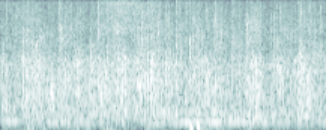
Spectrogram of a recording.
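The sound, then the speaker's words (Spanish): Church audience applauding in praise of Jesus while standing, a steady, even patter of many hands clapping at a soft, unchanging level. “Dele fuerte el aplauso a Jesús y póngase de pie. Gloria a Dios. ¿Quiere seguir aplaudiendo un poquito más?”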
